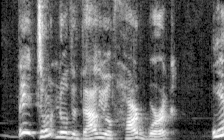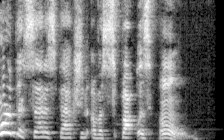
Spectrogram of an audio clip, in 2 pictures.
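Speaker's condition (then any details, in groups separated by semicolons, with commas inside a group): No condition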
